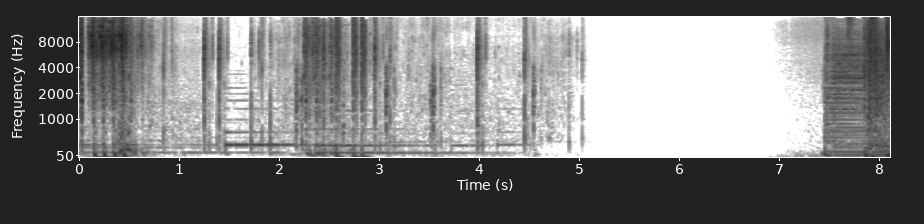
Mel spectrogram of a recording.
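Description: Gunfire from Aya's pistol, assault rifle or sniper rifle in the game Eternal Return: rapid bursts of shots over tonal game music, then a sudden gap of silence before shooting and music resume loudly.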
